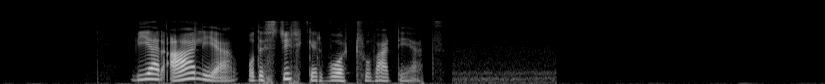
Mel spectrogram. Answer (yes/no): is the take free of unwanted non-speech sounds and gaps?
yes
